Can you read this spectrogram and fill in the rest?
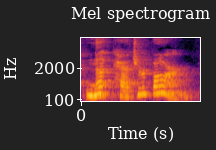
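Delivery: ordinary delivery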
